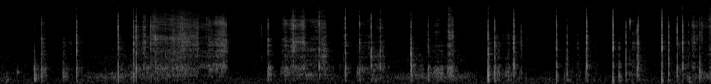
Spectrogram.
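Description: Long acrylic nails scratch and rub the surface of a hollow pink printed cardboard gift box held close. Bright, dry scratching swishes alternate with many sharp, quick clicks and taps. There is almost no low end and no ring after each hit.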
